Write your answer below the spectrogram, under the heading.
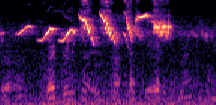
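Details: Free-flying wild Double-collared seedeater drawn toward a caged bird, coming down from the grass: a bright, high song of sweet whistled notes followed by fast buzzy slurred trills in quick succession, lasting under two seconds, with no other sounds.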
